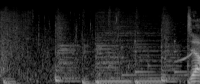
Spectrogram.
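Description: Background music with a steady low beat, over water splashing as it is poured into a foil-lined pit; the splashing fades within the first half-second.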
